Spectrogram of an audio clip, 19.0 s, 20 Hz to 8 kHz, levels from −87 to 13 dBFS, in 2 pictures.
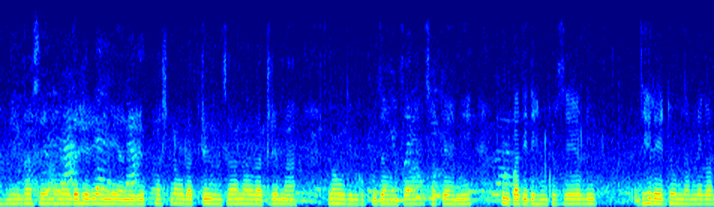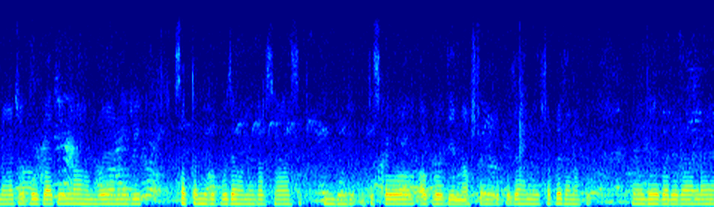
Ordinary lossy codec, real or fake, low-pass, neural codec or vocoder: Opus, 24 kbps; real; 7.2 kHz; none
